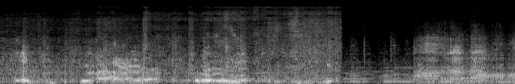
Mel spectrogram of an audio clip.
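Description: Lion growls and roars, several rough calls in the first three seconds, over background music. The growls break off about three and a half seconds in, and the music carries on.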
